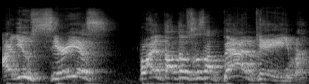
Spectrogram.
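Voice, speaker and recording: A man acts out a theatrical undead villain doctor from a comedy sketch, gloating and short-tempered. His high voice swings widely in pitch, heard from off in an echoey room. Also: big pitch swings, moderate pace, bright, forceful tone, heavily acted. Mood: incredulous. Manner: theatrical, exclamatory. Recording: echoey room, distant microphone.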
